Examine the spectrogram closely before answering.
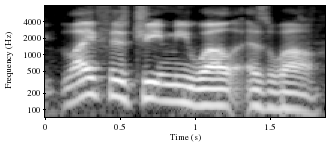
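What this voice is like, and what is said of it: Speaking loudly, slightly yelling. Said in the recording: “Why are you yelling at me, dog? ... Yeah, a little bit. You're yelling at me.”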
